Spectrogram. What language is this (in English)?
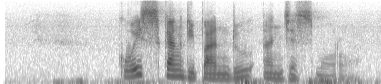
Javanese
